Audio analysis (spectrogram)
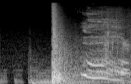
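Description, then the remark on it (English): A firecracker with its fuse pinched to a nub bursts right above two people's heads by slippery rocks and rapids: one sharp, loud bang after a quieter lead-in, leaving a hissing tail and a wavering tone that slides up and down as it fades. “The firecracker goes off right above their heads.”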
